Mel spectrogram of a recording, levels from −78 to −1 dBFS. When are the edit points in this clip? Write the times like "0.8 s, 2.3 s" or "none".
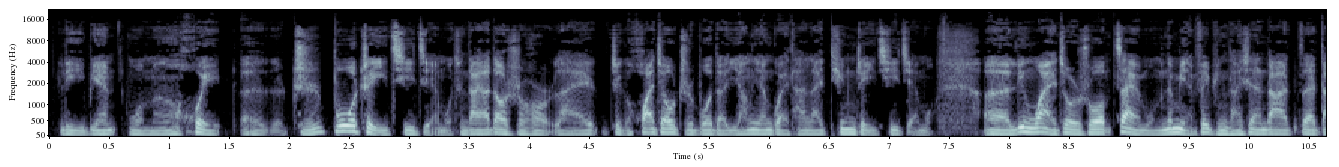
8.8 s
